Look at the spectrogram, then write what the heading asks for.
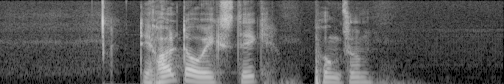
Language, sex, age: Danish, male, 35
